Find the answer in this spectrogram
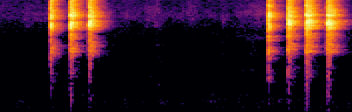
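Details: Rainbow lorikeet kept as a pet inside a small room, uttering two short runs of sharp, piercing chirps, three then four, each note snapping on and fading quickly, with near silence between runs.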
